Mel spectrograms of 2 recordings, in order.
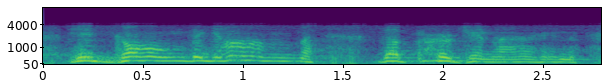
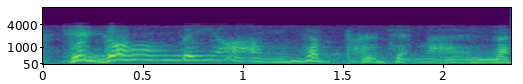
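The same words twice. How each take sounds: The two takes are said the same way.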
